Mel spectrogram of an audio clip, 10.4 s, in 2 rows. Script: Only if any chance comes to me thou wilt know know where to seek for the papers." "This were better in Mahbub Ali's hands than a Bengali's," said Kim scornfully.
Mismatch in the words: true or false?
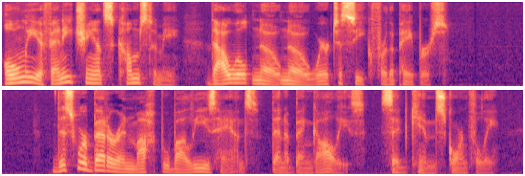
false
